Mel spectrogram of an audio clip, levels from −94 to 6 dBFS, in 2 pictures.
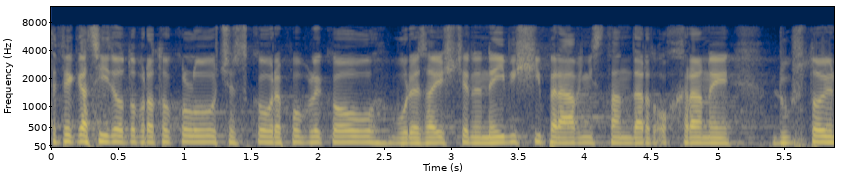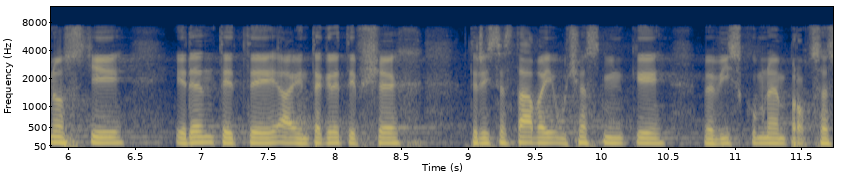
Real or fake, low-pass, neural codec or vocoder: real; 7.2 kHz; none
